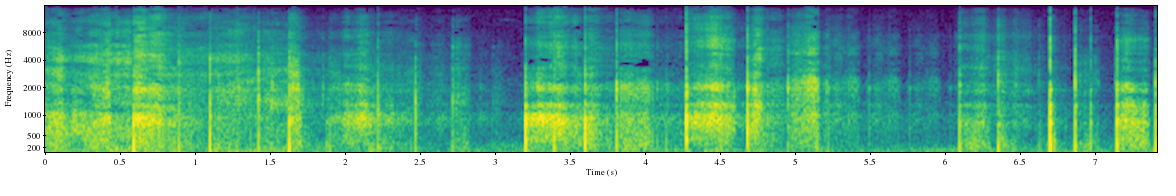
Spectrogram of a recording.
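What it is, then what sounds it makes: Cardboard box. A fingernail scratches a small, hollow, printed paperboard box, making dry, papery rasps punctuated by many sharp, quick clicks. The scratching comes in short bursts with a hollow mid-range tone around 800 Hz and a bright papery edge on top. Each click stops almost instantly, leaving no ring.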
